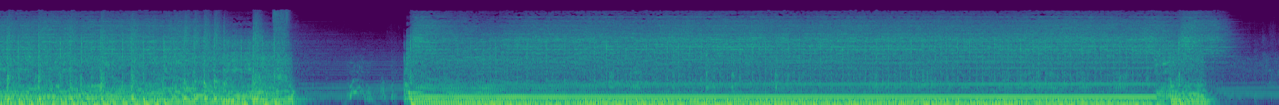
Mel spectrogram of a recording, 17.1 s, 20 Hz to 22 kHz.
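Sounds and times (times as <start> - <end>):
rapid drumming: 0.0 - 4.0, 5.4 - 16.5
distorted guitar: 0.0 - 17.0.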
